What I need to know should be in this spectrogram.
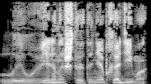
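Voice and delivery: grudging doubt from a dignified agent; displeased. A narrator's reading. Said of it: "недовольно спросил Барс".

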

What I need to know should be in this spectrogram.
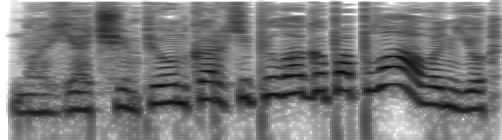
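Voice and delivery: ordinary delivery

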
